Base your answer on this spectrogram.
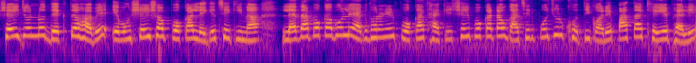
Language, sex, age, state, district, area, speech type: Bengali, female, 45-60, West Bengal, Purba Medinipur, rural, spontaneous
